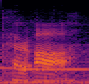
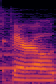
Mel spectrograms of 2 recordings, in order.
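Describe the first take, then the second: First: The word is said in an older reconstructed form. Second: The word is said the familiar English way. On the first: This is roughly how Egyptians said it. The speaker calls it right. "They probably would have said something closer to Perah" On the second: This is how the title is said today. The speaker calls it wrong. "they wouldn't have said it as Pharaoh"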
